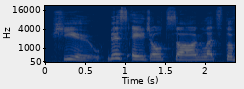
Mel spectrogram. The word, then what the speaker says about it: HU: Simply sit or lie in a quiet place and sing "You," pronounced like "Hugh."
